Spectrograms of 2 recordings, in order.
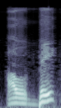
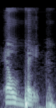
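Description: First: The article is said with an 'a' vowel. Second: The article is said with an 'e' vowel. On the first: This is the form used in the Gulf. "Al-Bait means the house" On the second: This is the form used in North Africa. "if you go to Northern Africa, they say El-Bait"

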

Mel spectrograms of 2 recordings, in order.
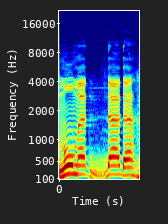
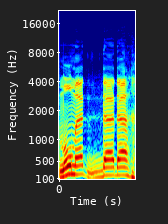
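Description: No difference in how they are said.

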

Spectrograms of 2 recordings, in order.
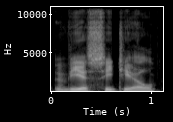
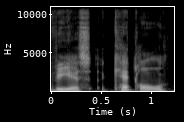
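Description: First: The ending is spelled out letter by letter. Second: The ending is said as the word kettle.

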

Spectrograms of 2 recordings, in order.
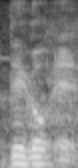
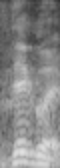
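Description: First: The name is said with three syllables. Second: The name is said with two syllables. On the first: "Like three syllables" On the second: "So it's Diglett"

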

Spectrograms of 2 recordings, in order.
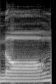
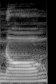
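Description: Both takes have the same delivery.

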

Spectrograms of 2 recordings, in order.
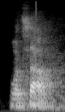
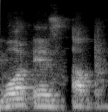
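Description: First: The first two words are contracted together. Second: Every word is said in full.

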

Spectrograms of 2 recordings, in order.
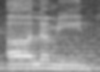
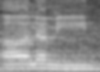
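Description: No difference in how they are said.

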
